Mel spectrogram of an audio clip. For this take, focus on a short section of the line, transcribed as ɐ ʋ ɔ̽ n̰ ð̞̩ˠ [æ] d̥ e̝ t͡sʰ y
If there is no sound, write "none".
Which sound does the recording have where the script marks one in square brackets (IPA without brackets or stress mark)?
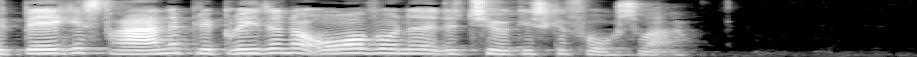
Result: æ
